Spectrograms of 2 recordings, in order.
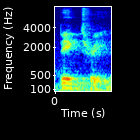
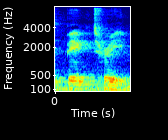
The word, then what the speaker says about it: Bigtree: My name is Del Bigtree. That's first name D-E-L. My last name is Bigtree. B-I-G-T-R-E-E.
